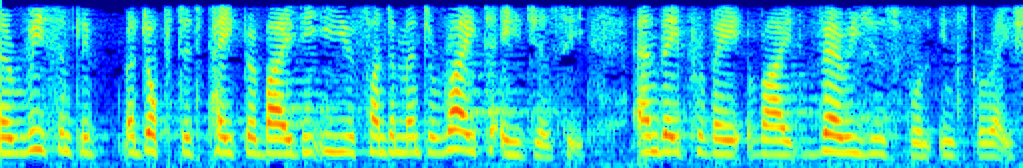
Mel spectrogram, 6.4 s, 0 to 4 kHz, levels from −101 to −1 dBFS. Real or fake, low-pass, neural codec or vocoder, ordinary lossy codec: real; 3.6 kHz; none; none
